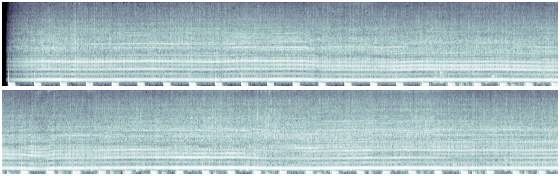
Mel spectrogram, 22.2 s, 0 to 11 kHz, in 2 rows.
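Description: Mini tiller's 42.7cc single-cylinder, air-cooled two-stroke engine running loud and steady at high speed while its tines churn dry soil. The engine pitch sags briefly about halfway through as the tines bite in, then recovers.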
